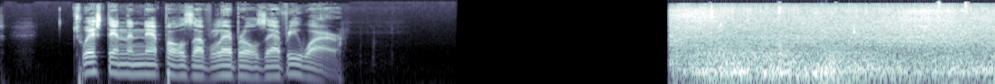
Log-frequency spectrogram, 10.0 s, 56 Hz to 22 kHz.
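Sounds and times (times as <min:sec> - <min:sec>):
speech: 0:00.8 - 0:03.5
deep rolling rumble of thunder: 0:06.7 - 0:09.9
heavy steady rain in a thunderstorm: 0:06.7 - 0:09.9.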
